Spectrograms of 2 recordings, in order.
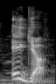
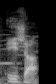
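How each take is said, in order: First: The middle consonant is a hard g. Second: The middle consonant is a soft j. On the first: This form was chosen to allow puns. The speaker calls it wrong. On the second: This is probably the real pronunciation. The speaker calls it right.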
